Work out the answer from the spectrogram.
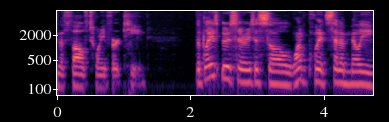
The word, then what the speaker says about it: BlazBlue: Now here's how I'll pronounce it. It goes like this: BlazBlue.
